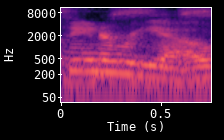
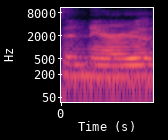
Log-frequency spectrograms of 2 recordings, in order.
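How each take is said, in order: First: It is said Korean-style, sounding like 'Sanrio'. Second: It is said with the standard English vowels. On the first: "They call it scenario, like Sanrio" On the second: "they don't pronounce it scenario"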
